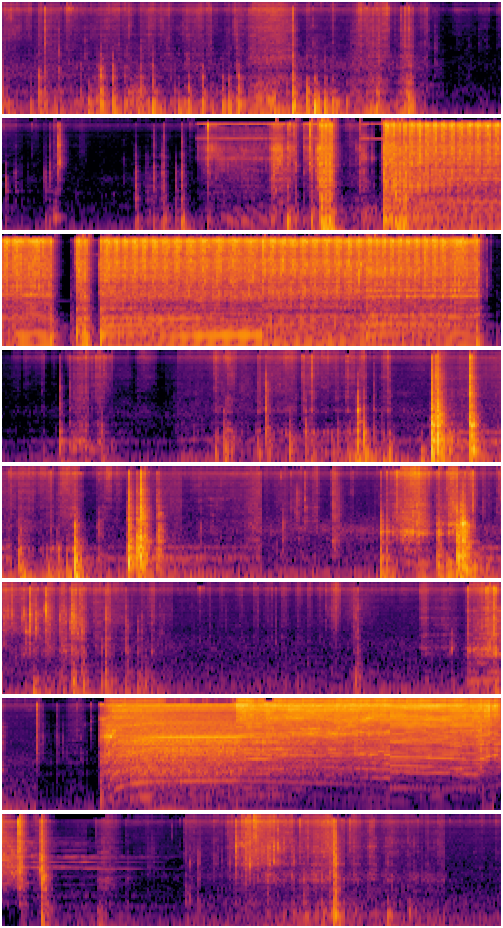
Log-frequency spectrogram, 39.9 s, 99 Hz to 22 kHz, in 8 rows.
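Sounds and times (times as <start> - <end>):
power tool cutting wood: 30.9 - 35.8.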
